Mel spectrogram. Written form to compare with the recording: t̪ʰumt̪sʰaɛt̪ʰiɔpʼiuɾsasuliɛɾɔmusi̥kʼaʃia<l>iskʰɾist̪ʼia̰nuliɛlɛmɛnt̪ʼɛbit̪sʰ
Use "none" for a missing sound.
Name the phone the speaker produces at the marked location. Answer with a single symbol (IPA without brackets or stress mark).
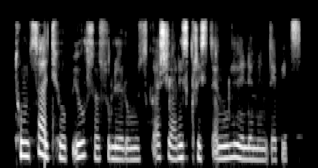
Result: ɾ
